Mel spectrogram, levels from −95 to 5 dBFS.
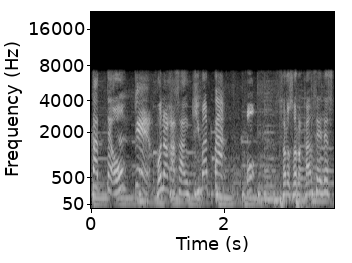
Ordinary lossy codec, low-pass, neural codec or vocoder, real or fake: none; 7.2 kHz; codec, 16 kHz, 4 kbps, X-Codec, HuBERT features, trained on balanced general audio; fake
